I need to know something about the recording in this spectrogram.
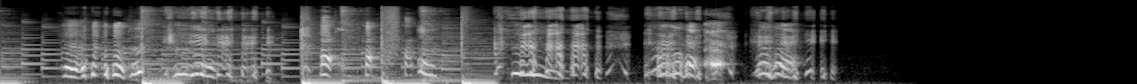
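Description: Upbeat children's song with a thumping bass beat that ends about four seconds in, followed by about two seconds of cartoon children giggling and laughing, then silence.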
